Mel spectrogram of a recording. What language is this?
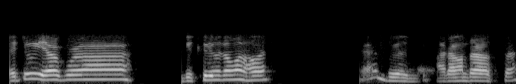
Assamese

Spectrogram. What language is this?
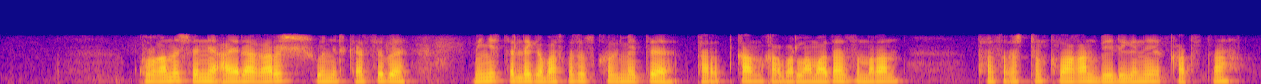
Kazakh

